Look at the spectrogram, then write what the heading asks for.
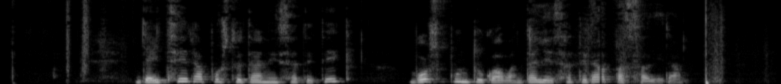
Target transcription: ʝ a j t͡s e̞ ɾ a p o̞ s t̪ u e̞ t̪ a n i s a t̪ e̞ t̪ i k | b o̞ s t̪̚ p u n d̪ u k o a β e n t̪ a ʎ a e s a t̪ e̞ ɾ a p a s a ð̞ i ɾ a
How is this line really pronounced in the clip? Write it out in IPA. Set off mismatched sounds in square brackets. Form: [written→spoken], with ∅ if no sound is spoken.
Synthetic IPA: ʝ a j t͡s e̞ ɾ a p o̞ s t̪ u e̞ t̪ a n i s a t̪ e̞ t̪ i k | b o̞ s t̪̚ p u n [d̪→t̪] u k o a β [e→a] n t̪ a ʎ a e s a t̪ e̞ ɾ a p a s a ð̞ i ɾ a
